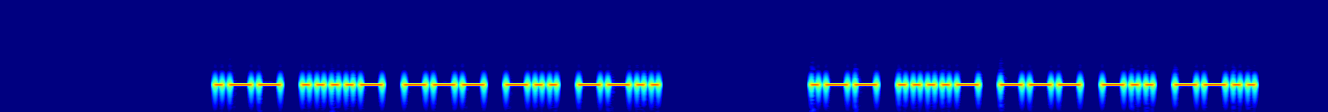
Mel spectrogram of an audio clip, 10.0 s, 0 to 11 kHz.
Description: Morse code, heard as a keyed tone, about 22 wpm, 700 Hz. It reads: W4ODZ W4ODZ
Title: USA Call Signs - 5 Characters - Repeated 3x - 22wpm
